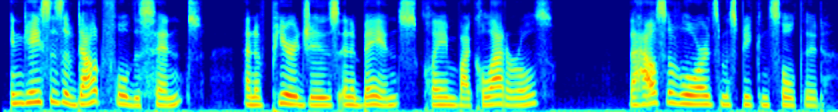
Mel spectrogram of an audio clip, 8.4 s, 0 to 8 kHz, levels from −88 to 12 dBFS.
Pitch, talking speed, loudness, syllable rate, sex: 220 Hz, 145 wpm, -18 LUFS, 4.9 syllables/s, female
